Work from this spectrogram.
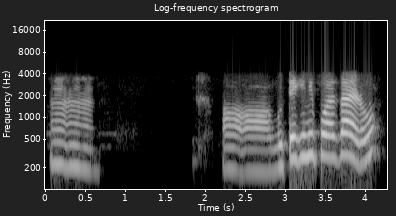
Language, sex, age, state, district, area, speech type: Assamese, female, 30-45, Assam, Nagaon, rural, conversation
